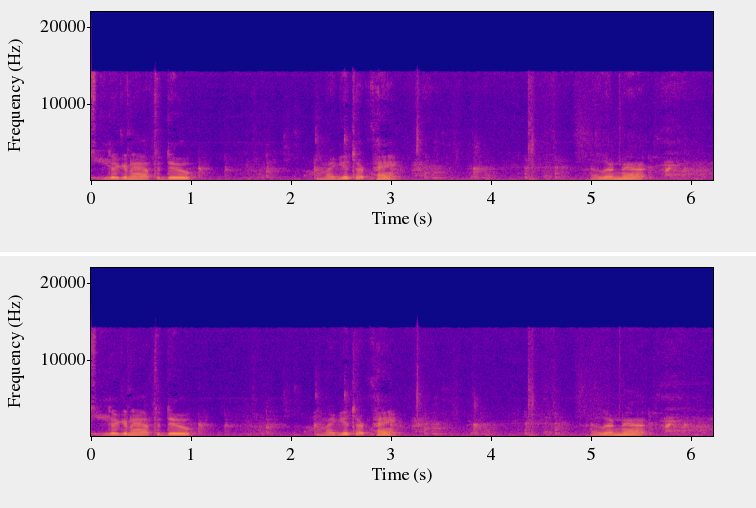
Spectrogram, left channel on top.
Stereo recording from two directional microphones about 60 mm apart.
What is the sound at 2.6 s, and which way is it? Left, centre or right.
Speech, centre.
